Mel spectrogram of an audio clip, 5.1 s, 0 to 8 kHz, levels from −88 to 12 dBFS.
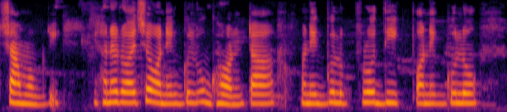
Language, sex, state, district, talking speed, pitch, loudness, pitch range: Bengali, female, Tripura, West Tripura, 95 wpm, 260 Hz, -17 LUFS, 245-270 Hz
